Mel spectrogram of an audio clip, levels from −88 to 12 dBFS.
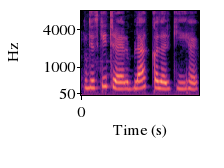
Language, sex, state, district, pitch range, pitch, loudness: Hindi, female, Madhya Pradesh, Bhopal, 230-265 Hz, 250 Hz, -17 LUFS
